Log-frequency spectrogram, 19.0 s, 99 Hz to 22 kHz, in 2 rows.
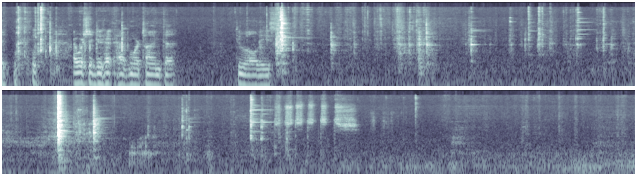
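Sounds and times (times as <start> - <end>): light metal clinks: 6.4 - 9.5, 12.1 - 13.7
sharp metallic clack: 13.2 - 13.9.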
